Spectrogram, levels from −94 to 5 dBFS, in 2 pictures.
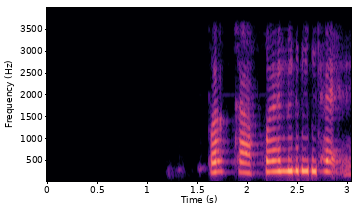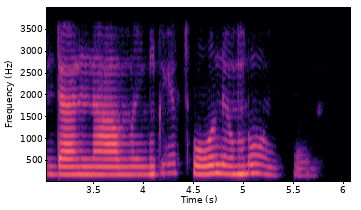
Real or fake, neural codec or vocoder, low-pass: fake; codec, 16 kHz, 8 kbps, FunCodec, trained on LibriTTS, 25 frames a second; 3.6 kHz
